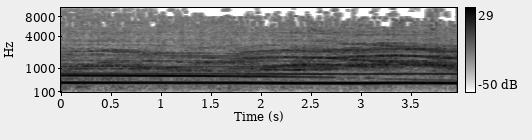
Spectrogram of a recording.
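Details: Female gray wolf at the Wolf Conservation Center in South Salem, New York, holding a long, steady, pure-toned howl at a level pitch, with rich overtones layered above and no break through the whole stretch.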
